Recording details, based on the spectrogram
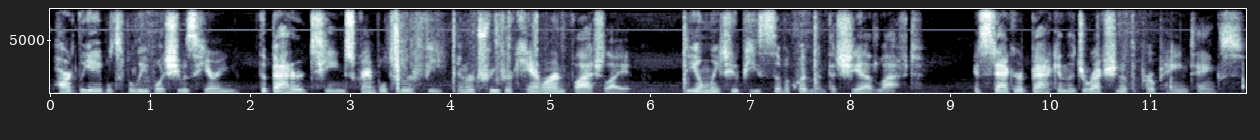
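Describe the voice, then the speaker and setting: A man's voice: mid-range voice, lively intonation, fairly quick. Male horror narrator over noisy ambience. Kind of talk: scripted horror story narration. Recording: clearly noisy ambient background.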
